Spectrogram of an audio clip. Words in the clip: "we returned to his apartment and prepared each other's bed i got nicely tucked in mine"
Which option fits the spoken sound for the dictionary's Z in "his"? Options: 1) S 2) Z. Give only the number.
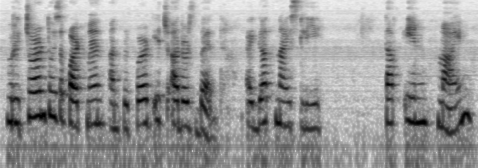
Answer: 1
